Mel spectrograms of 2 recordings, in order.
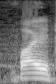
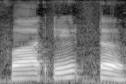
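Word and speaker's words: fight: फाइट जी H silent. फाइट फाइट।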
